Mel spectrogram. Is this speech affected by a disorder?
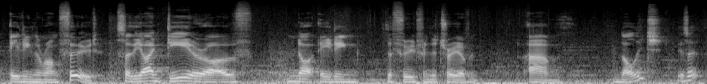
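Yes: cleft lip and palate; repeated hospital stays and surgeries as a baby.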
